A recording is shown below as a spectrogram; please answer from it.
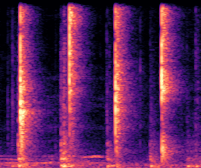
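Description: Hard plastic wrestling action figures knocked together in play fighting: about five sharp clacks, roughly two a second.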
